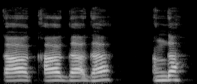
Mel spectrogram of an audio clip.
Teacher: वर्ग का जो है तो इसका उच्चारण स्थान क्या होता है क वर्ग का उच्चारण स्थान कंठ होता है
